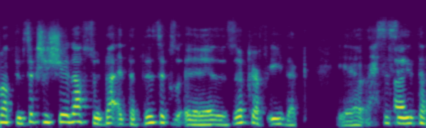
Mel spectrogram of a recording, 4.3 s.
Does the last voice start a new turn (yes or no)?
no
